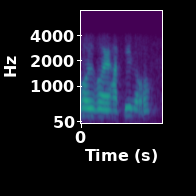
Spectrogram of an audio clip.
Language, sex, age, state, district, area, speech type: Manipuri, female, 60+, Manipur, Kangpokpi, urban, conversation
